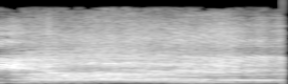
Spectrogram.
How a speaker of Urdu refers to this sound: آئمہ خدا علیہ الصلوۃ والسلام کی اس عظمت کو مد نظر رکھتے ہوئے نشہ ولایت میں مخمور دونوں ہاتھوں کو بلند کر کے لگائیں نعرہ حیدری.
